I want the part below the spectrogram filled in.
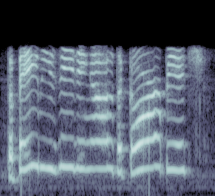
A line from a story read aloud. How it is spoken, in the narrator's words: Barney Loud shouted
